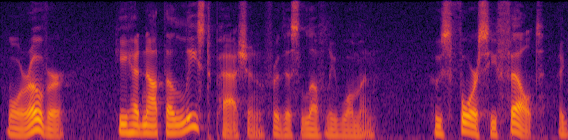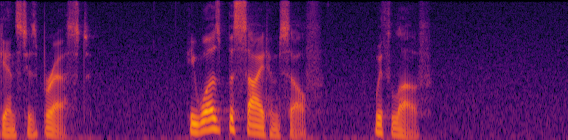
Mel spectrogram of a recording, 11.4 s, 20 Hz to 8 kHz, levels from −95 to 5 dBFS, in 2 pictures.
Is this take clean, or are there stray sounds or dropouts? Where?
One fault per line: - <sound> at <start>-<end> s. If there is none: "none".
none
